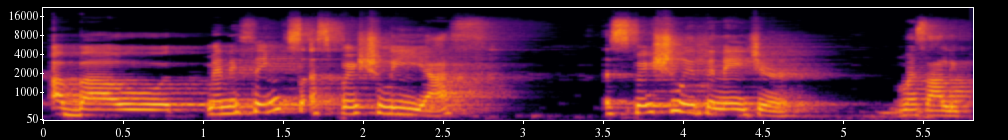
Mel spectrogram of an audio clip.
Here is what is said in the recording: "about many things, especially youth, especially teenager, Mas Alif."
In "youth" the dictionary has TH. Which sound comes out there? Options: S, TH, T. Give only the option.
S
